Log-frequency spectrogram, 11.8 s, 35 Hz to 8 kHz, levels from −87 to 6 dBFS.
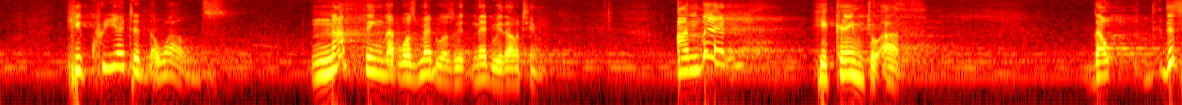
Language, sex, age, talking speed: English, male, 50-69, 95 wpm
